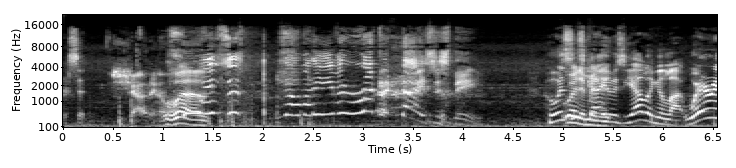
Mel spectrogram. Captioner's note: shouting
